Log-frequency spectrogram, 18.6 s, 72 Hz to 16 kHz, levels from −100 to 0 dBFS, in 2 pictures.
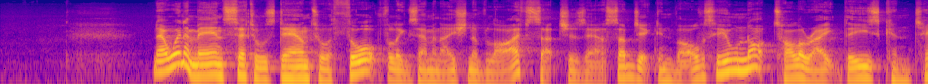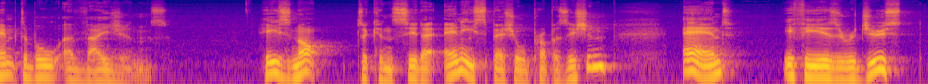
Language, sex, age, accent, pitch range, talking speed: English, male, 40-59, Australian, 95-125 Hz, 115 wpm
